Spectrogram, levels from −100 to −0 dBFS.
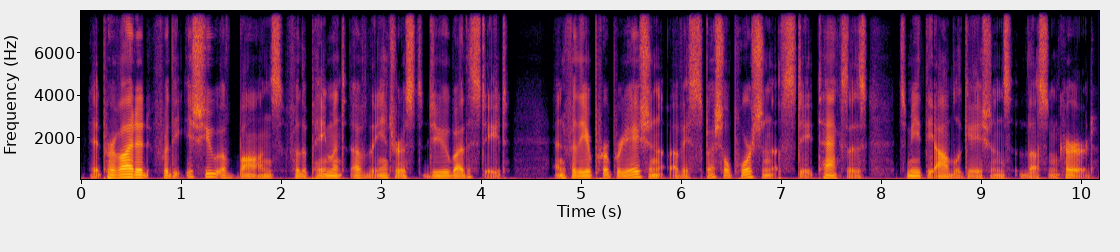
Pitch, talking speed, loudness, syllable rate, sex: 90 Hz, 200 wpm, -24 LUFS, 5.8 syllables/s, male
